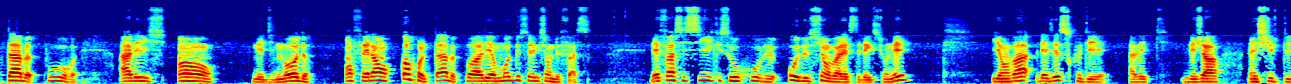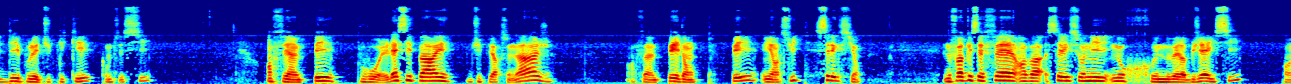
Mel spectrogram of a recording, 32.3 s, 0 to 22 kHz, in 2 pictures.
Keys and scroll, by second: 0.1 Tab, 5.2 ctrl+Tab, 9.7 KP_1, 10.5 z, 16.4 shift+d, 16.6 shift+z, 30.1 Tab.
